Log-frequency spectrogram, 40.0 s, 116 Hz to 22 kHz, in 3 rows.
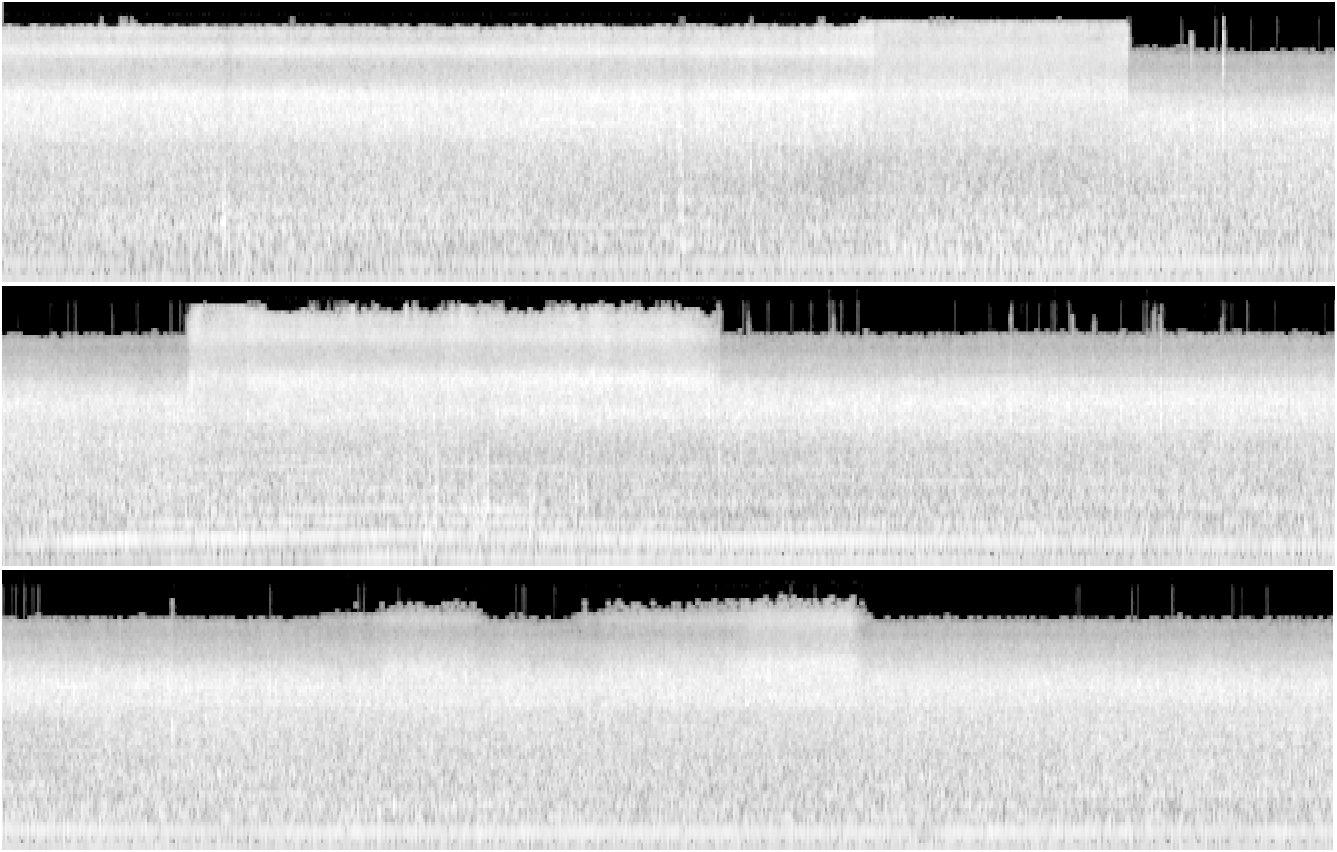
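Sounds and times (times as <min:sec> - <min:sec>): boat motor running: 0:00.0 - 0:39.9
wind and water rushing: 0:00.0 - 0:39.9.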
